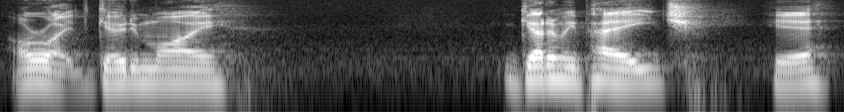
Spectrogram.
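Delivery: lightly put-on Australian accent; a slipping, half-hearted Aussie accent; loose Australian accent. Streamer navigating to SmackDown, lightly mock Australian accent. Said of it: "doing an Australian accent".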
